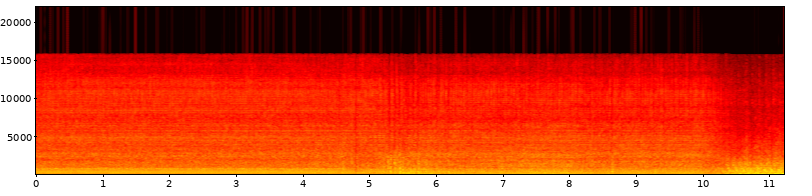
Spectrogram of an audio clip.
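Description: An engine idles steadily with a low hum.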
